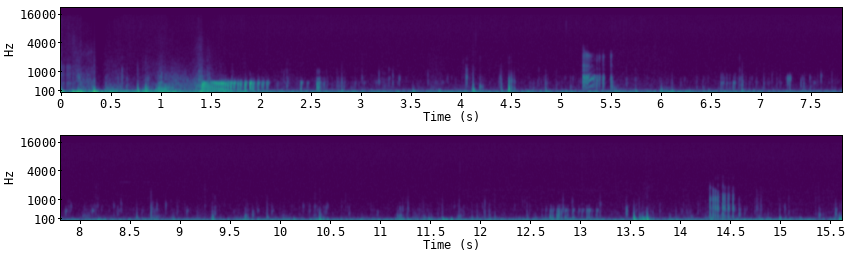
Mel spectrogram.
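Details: Belly sounds after exercising on an empty stomach, which caused nausea and loud stomach noises: low gurgling and bubbling with frequent soft clicks and a few longer squeaky gurgles, active bowel sounds.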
